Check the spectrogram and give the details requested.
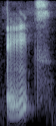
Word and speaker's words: eight: that you'll all know you have the number eight we don't hear the G H and eight we have the word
